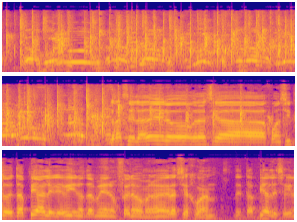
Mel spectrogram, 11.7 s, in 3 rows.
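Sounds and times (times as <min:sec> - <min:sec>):
audience applause: 0:00.0 - 0:07.6
voices shouting and cheering: 0:00.2 - 0:06.3
speech: 0:00.3 - 0:00.9, 0:05.3 - 0:11.6.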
